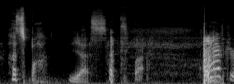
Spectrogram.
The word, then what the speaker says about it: chutzpah: He says that there is no C in the Oh, pronunciation. that is so true. Where did I... It's Chutzpah. Chutzpah. Chutzpah. Yes. Chutzpah. It's not Schutzpah.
